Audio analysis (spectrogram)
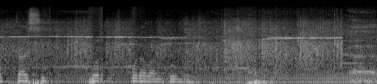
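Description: A church congregation applauds steadily through a sermon service in a dense, continuous wash of clapping, mixed with music and voices throughout.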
